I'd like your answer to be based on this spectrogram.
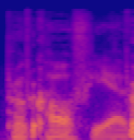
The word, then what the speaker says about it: Prokofiev: And so if anyone listening has not heard, I'm going to butcher this, Prokofiev, Prokofiev.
